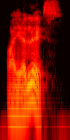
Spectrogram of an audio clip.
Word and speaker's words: ils: an S to il, ILS. How does that sound? Il. Yep, it sounds the same. We don't pronounce that last S, but we write it, but it sounds the same, il.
